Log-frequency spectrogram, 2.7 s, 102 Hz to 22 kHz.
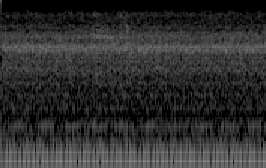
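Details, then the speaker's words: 2014 Ram Cummins diesel after aftermarket VGT turbo actuator replacement, held at 2,000 rpm for about 10 minutes to open thermostat: steady, even drone at raised speed, no knocks or misses; healthy. "Got to hold the engine, it says at 2,000 RPM for about 10 minutes until the coolant opens up."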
